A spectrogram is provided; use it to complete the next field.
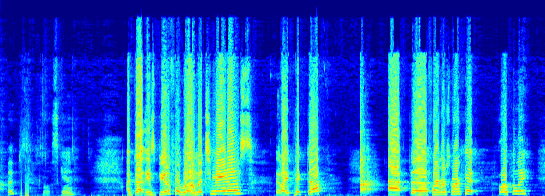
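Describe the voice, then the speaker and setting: The speaker talks loudly at a moderate pace. Long pauses come often. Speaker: home cooking show host. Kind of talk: cooking tutorial. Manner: casual, filler-heavy.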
